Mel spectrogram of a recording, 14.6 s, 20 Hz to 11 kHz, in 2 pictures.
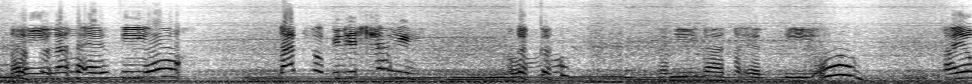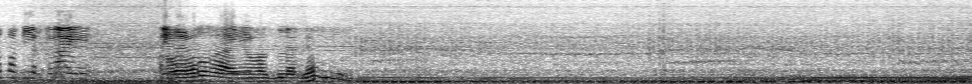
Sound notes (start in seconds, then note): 1.3 distorted audio; 7.0 distorted audio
